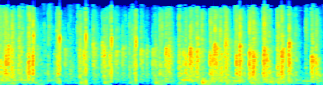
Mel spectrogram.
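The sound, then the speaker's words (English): A crowd claps together as a clap offering in a dense, sustained burst of many overlapping hand claps, loud and steady with a slight rhythmic pulse, and no voices over it. “a clap offering.”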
